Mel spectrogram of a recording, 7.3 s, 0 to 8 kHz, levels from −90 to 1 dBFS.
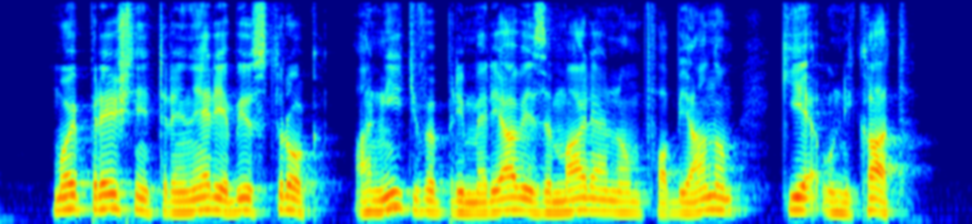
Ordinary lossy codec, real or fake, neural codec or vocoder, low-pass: none; real; none; none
